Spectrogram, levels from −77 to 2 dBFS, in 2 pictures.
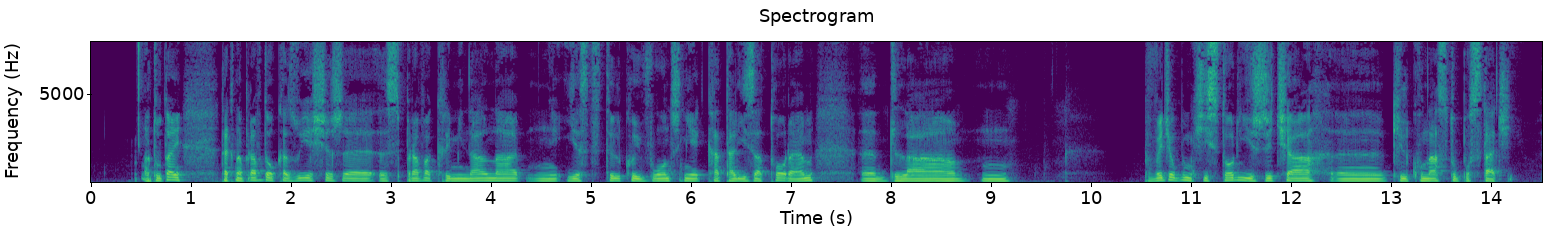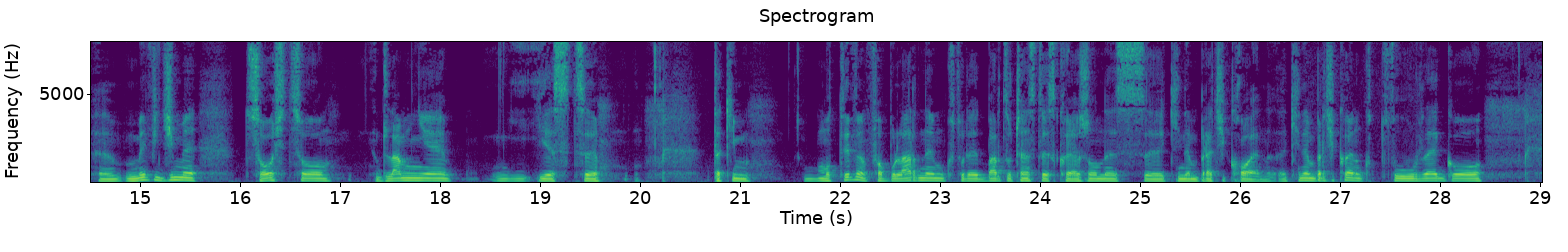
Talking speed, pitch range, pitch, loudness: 90 wpm, 105-120 Hz, 110 Hz, -19 LUFS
